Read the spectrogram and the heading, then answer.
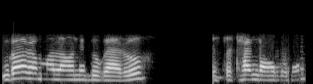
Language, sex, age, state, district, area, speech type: Nepali, female, 45-60, West Bengal, Alipurduar, urban, conversation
